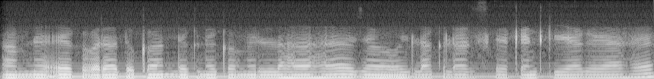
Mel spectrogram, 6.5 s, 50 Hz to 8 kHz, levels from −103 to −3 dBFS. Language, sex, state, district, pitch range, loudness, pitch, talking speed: Hindi, male, Bihar, West Champaran, 110-115 Hz, -17 LUFS, 115 Hz, 155 wpm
